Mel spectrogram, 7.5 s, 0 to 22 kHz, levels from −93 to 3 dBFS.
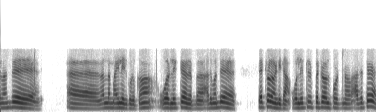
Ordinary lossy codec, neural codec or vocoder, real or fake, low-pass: none; none; real; 3.6 kHz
